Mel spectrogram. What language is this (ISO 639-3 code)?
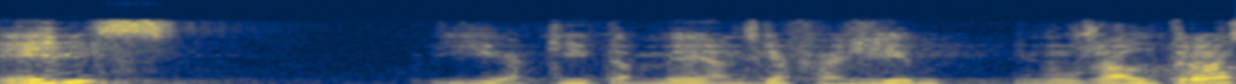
cat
